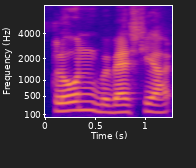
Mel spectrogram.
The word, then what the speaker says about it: Schloenbachia: जो chief fossils हैं हमारे, इनमें चीफ फॉसिल्स हैं जैसे सेफलोपोड्स में SCHLOENBACHIA, क्लोन बेबेस्टिया, इस एस को मैं साइलेंट पढ़ रहा हूँ।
